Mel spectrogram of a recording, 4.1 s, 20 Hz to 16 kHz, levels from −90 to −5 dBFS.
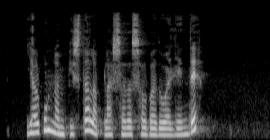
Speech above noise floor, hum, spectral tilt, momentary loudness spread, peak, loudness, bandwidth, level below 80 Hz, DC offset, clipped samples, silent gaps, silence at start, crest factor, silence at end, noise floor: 42 dB; none; -5.5 dB/octave; 5 LU; -10 dBFS; -29 LUFS; 11.5 kHz; -74 dBFS; under 0.1%; under 0.1%; none; 0.4 s; 20 dB; 1.05 s; -69 dBFS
